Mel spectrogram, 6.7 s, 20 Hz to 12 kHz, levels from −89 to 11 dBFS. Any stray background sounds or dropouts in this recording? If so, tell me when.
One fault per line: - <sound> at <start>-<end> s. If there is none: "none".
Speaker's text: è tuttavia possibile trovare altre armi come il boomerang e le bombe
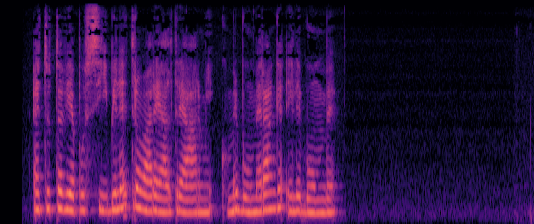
none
